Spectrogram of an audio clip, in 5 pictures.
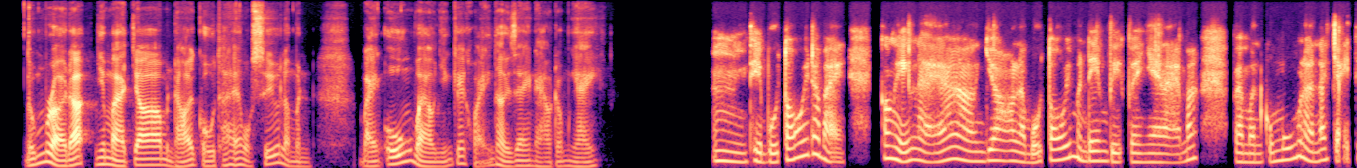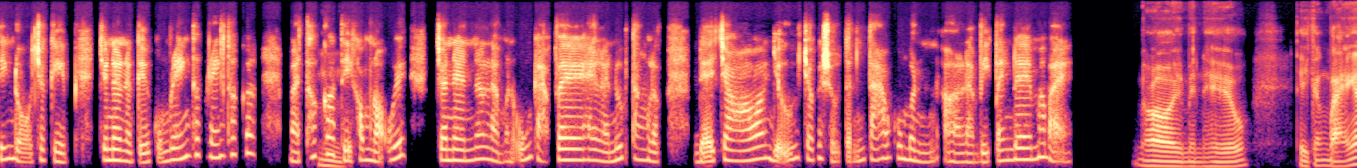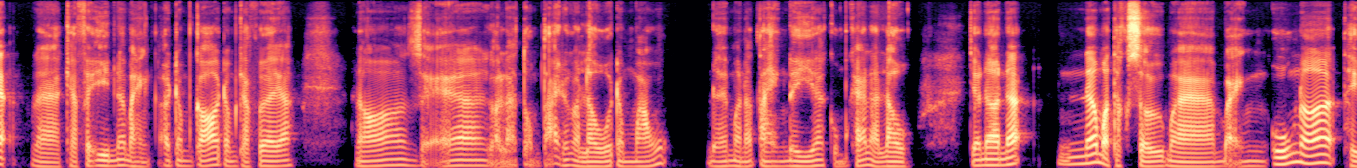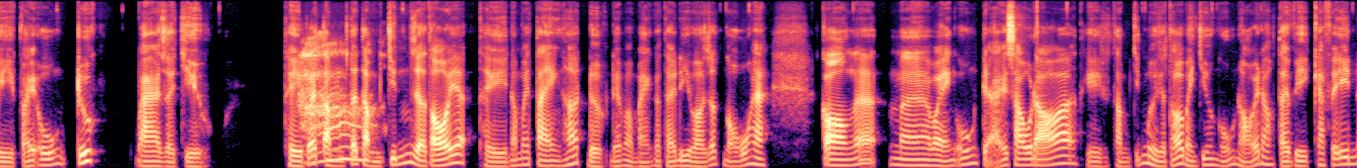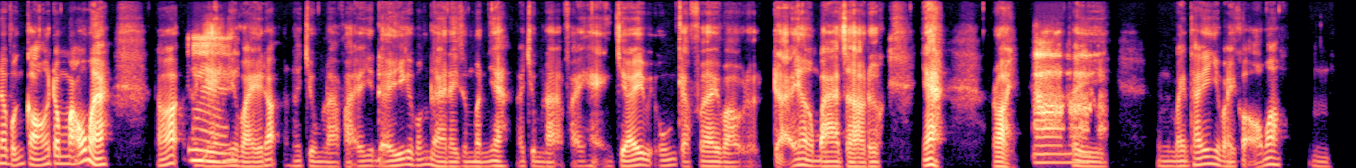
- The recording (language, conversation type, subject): Vietnamese, advice, Vì sao tôi thức giấc nhiều lần giữa đêm và sáng hôm sau lại kiệt sức?
- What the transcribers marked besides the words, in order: other background noise; tapping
